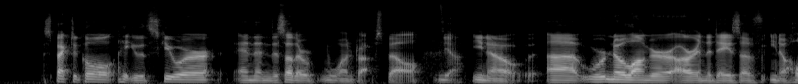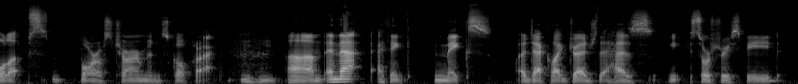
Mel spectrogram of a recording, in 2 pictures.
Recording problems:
uneven, jittery; strongly; from 3 to 15 s

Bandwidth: 18 kHz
